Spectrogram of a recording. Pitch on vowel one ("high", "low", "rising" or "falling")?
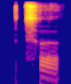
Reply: falling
